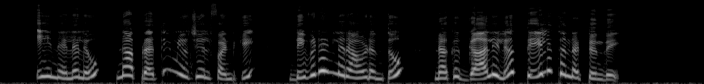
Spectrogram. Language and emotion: Telugu, happy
